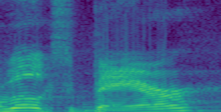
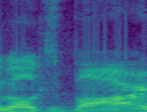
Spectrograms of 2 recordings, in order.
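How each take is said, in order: First: The second part sounds like 'bear', one syllable. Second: The second part sounds like 'bar', one syllable. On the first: The final E changes the vowel sound. "the E at the end usually makes the vowel say its name" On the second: The final E is treated as silent. "because I'm so used to silent E's"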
